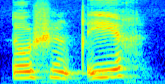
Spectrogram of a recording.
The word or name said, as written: toxin qij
